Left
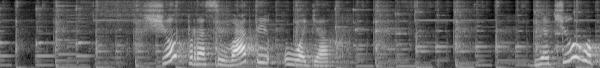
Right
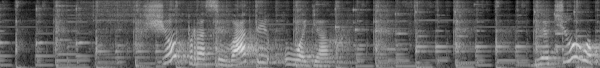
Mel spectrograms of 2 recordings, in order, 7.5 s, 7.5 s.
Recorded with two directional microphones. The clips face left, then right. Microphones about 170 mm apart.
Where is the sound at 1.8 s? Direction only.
25° left (ahead or behind).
